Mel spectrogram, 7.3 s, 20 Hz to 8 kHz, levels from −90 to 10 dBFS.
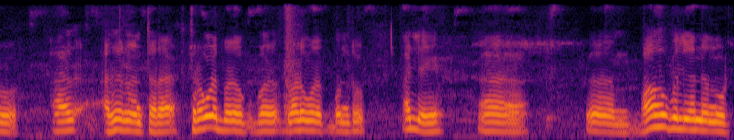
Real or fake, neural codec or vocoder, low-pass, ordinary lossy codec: fake; codec, 16 kHz, 6 kbps, DAC; 7.2 kHz; MP3, 64 kbps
